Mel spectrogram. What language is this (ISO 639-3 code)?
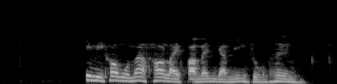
tha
